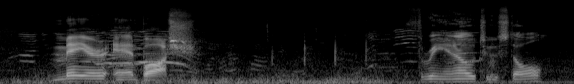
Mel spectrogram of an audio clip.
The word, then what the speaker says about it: Stowell: Autumn Stowell would you pronounce it Stowell or Stowell? I went with Stoll.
